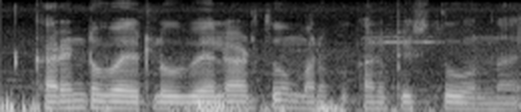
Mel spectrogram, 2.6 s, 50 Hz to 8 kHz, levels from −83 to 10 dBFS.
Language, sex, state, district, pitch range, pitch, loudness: Telugu, male, Andhra Pradesh, Anantapur, 125-130 Hz, 125 Hz, -17 LUFS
